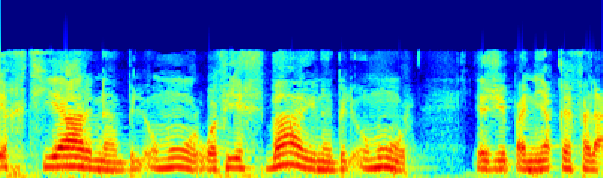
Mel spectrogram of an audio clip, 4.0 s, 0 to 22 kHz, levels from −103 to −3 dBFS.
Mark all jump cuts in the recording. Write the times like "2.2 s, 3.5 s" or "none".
none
